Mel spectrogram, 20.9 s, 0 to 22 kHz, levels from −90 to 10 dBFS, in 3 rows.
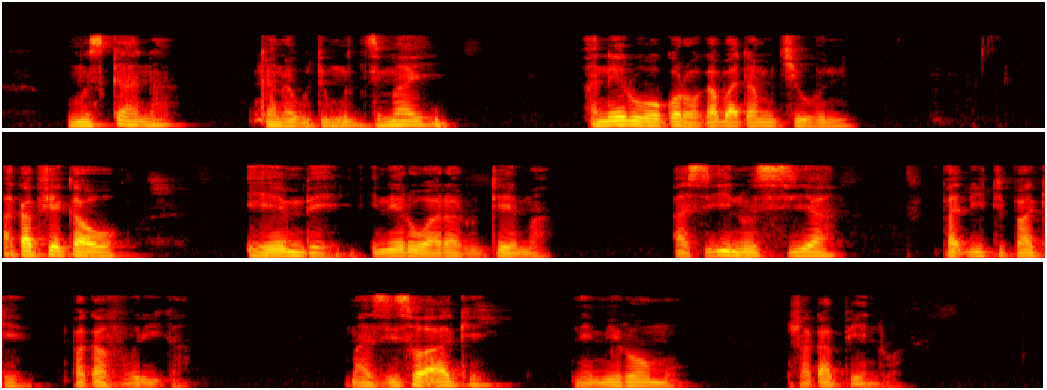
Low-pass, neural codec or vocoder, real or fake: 7.2 kHz; none; real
